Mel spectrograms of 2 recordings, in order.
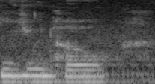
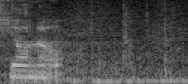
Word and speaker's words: Yeonho: I know that I was saying Yeonho's name wrong. I know it's not pronounced Yoonho like from AET, so I know his name is Yeonho.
